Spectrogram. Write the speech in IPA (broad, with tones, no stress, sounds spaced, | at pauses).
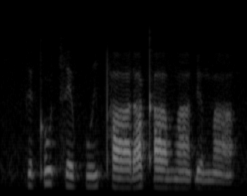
k ɪ˨ kʼ u˦ t͡s e˨ kʷ i˨˦ pʰ aː˨ ɾ a˦ kʼ a˨ v ã˨ ɗ ɪ˨ m ã˨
